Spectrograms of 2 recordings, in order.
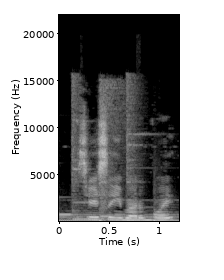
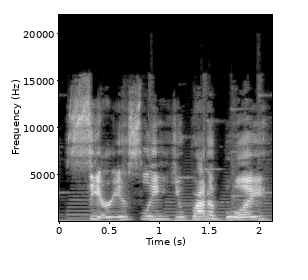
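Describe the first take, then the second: First: It is said in a plain reading voice. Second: It is said in an uptight, younger character voice.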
